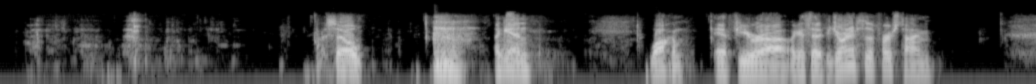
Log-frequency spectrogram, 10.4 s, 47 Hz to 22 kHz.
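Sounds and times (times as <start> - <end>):
person taking a drink, sipping and swallowing: 0.2 - 3.2
speech: 3.3 - 3.7, 5.0 - 5.4, 6.5 - 9.4.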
